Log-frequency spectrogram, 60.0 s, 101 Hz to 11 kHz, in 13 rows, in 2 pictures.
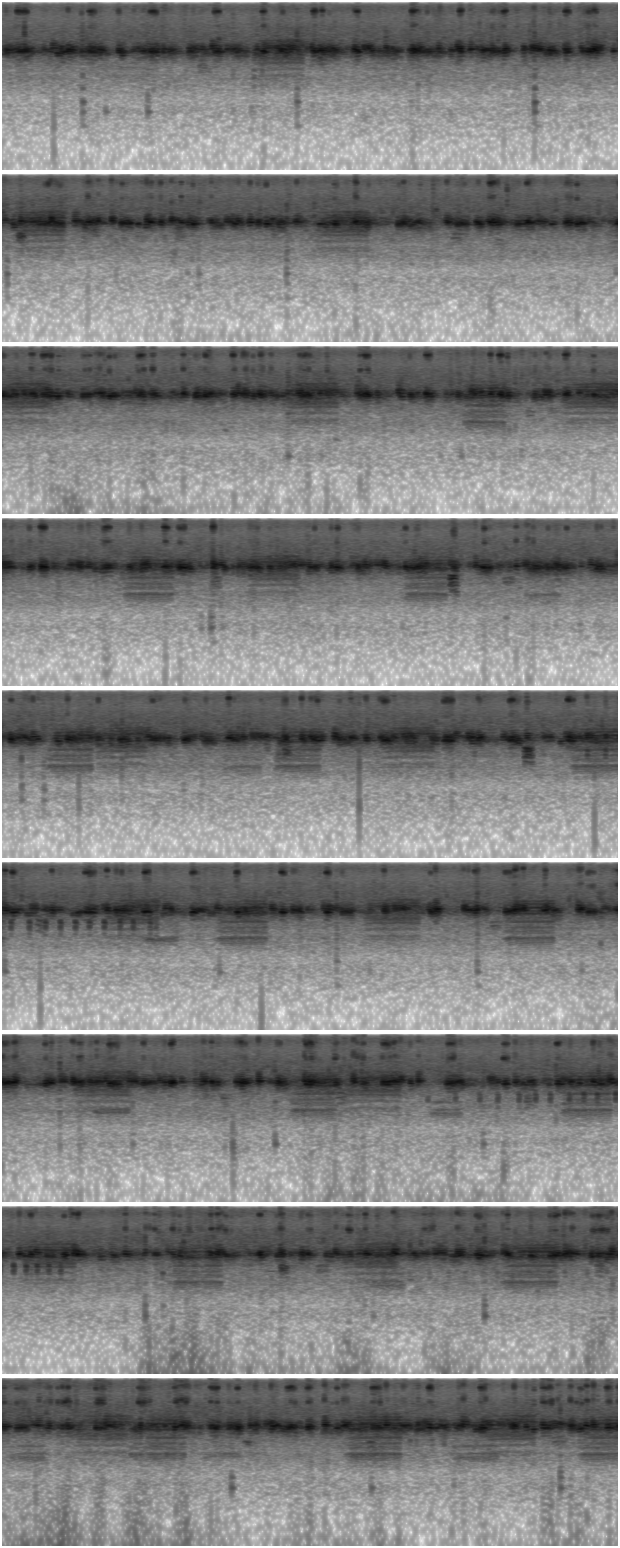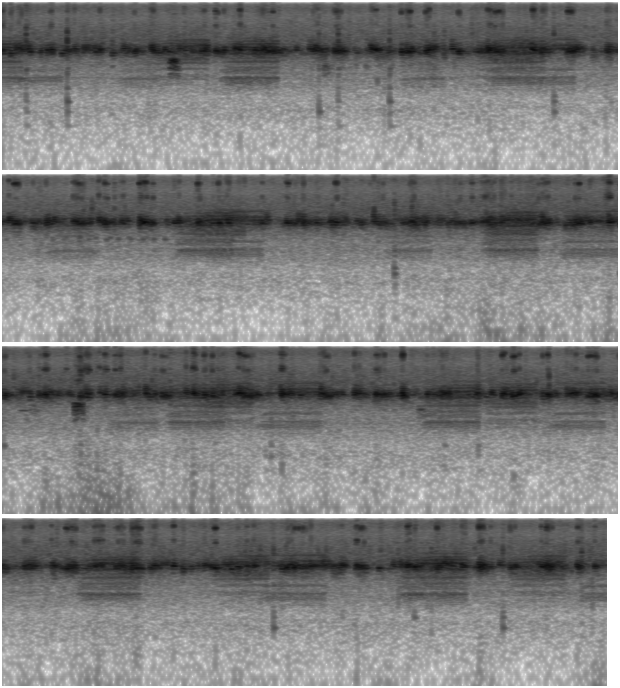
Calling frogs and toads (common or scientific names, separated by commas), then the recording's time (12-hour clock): Cochran's lime tree frog, Scinax perereca, Bischoff's tree frog
7:30pm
